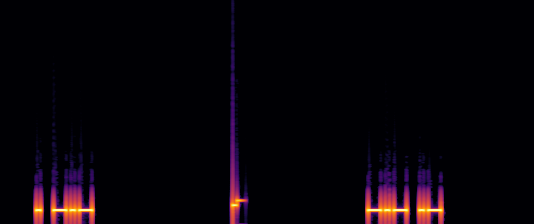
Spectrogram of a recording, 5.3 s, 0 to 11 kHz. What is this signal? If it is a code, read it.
Morse code, heard as a keyed tone, about 28 wpm, 700 Hz. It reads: EK KA
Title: Top Two Letter Combinations in Words 28wpm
